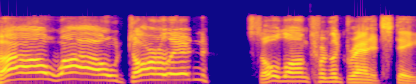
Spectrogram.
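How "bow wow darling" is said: very high, comic dog character voice. Leaving at the end of the podcast, sign off with an impersonation of Austin Idol's dog. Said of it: "doing an impersonation of Austin Idol's dog".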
